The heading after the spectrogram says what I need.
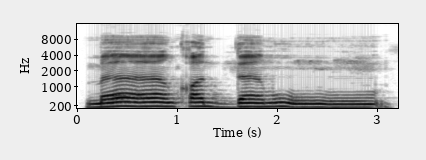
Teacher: دال کے اوپر قلقلہ کریں گے اور دال کے اوپر تشدید ہے، زور دیں گے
